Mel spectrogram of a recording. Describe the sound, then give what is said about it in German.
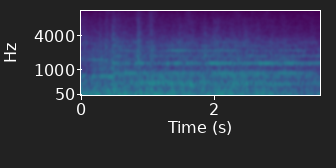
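Diesel locomotives rumble steadily along the old railway from Cusco through the green Urubamba valley in South America, loud, the engine drone humming under faint rattling from the wheels and cars, with no voices. “Je weiter sich die Dieselloks durch das grüne Urubamba-Tal kämpfen”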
